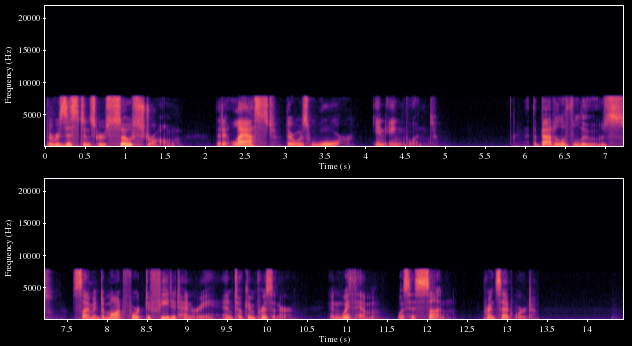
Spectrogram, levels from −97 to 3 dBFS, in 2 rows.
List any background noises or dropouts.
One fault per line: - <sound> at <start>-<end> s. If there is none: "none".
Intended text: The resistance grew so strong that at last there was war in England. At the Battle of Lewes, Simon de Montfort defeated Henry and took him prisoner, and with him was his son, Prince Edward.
none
